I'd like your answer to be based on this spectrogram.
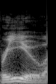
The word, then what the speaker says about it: Ryu: Well, it's just like Ryu. I can't stop saying Ryu, but it... – No, Ryu's right. – I thought it was... – No, you kept saying Ryu.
